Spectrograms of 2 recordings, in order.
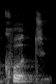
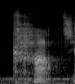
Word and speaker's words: cut: Just one point with the pronunciation of cut, because it's often mispronounced by Spanish speakers who say cut. It's not cut, it's cut. You have to abrir la boca, open the mouth, the same sound as up, cut.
